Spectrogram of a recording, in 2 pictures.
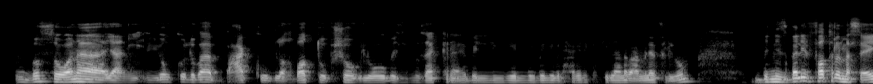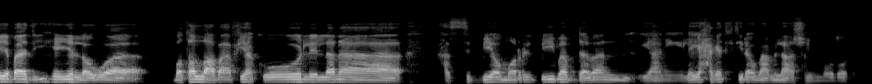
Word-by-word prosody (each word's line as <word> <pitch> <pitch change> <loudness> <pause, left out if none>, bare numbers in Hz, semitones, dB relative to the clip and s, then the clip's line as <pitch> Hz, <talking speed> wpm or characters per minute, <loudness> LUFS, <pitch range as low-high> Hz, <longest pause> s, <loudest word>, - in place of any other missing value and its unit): بُص، 130 +4 -4
هو 115 -1 +8
أنا 120 -5 +7
يعني، 95 -1 -1
اليوم 110 +3 -5
كله 115 0 -5
بقى، 115 0 0
بعكِه - - -3
وبلخبِطه - - -2
بشغّله 95 -1 -3
وبالمذاكرة، 95 -1 -4
باللي، 95 +1 -8
باللي، 95 0 -6
باللي، 100 0 -4
بالحاجات 95 +1 -8
الكتير 105 +1 -20
اللي 100 -1 -1
أنا 100 - 0
باعملها 95 +3 0
في - - -14
اليوم. 125 +10 -4 0.6
بالنسبة 120 +4 +3
لي - - +6
الفترة 155 0 +4
المسائية 125 -1 +5
بقى 125 0 +6
دي 125 +4 -6
هي 120 0 +4
اللي 110 -3 +2
هو 100 -1 +2 0.3
باطلَّع 120 -4 +4
بقى 105 +1 -1
فيها 120 -3 -2
كل 115 +2 0
اللي 115 +1 +1
أنا 105 -5 0 0.3
حسِّيت 110 - -14
بيه 115 +3 -1
أو 110 - 0
مرِّيت 105 +1 -6
بيه. 125 +1 -2
بابدأ 115 -4 -1
بقى 110 +1 -3 0.3
يعني، 85 -1 -11
ليّا 110 +3 -3
حاجات 115 +1 -4
كتيرة 120 0 -6
أوي 110 - -5
باعملها 100 +2 -4
عشان 90 0 -9
الموضوع 85 -1 -15
ده. - - -31
105 Hz, 180 wpm, -23 LUFS, 95-115 Hz, 0.6 s, هو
